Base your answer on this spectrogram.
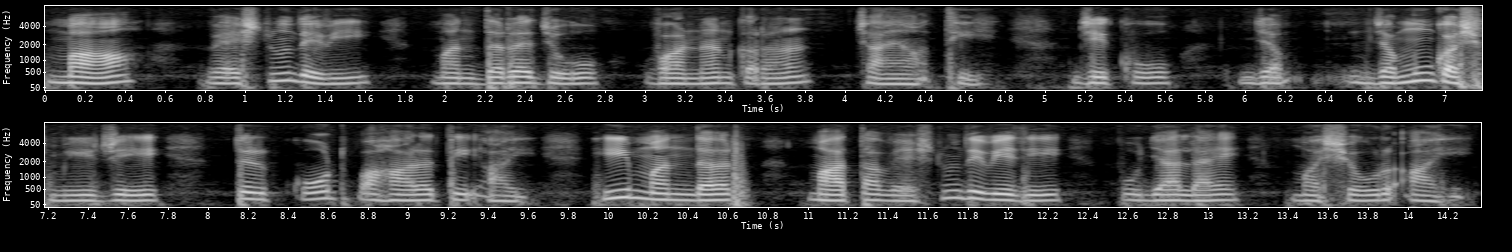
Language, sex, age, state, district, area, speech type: Sindhi, female, 45-60, Maharashtra, Mumbai Suburban, urban, spontaneous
